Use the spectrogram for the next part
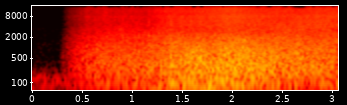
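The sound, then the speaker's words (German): Pacific Ocean waves break on the beach of Tomakomai, a city on Hokkaido, Japan's northern island: a broad rushing surf that swells in after a brief quiet start and stays loud and steady, with a hint of wind noise. “Pazifikwellen schlagen an den Strand von Tomakomai, eine Stadt auf Japans Nordinsel Hokkaido.”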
